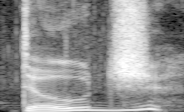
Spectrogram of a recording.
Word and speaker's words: doge: a hard g but dog like dog doge not like dojo yeah ge here we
